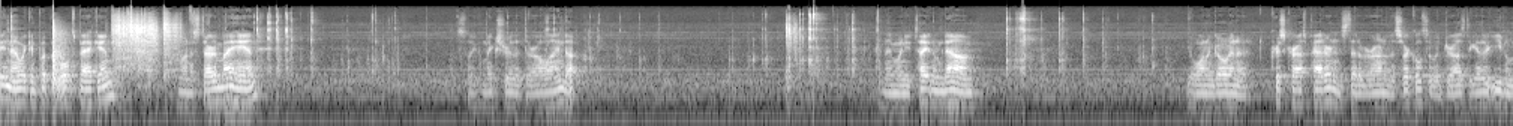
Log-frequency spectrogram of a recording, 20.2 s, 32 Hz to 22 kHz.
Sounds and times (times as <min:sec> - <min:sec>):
Speech: 0:00.0 - 0:01.5, 0:02.4 - 0:03.5, 0:06.1 - 0:07.8, 0:11.7 - 0:13.1, 0:15.8 - 0:20.1.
